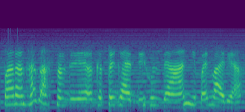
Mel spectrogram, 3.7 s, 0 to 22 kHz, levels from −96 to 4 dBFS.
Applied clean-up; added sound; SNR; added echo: none; Musical instrument; 19 dB; none.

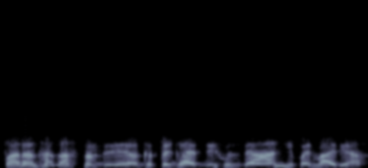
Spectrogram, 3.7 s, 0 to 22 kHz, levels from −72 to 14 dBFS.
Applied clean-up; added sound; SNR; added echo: neural mask model Resemble Enhance denoiser.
